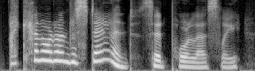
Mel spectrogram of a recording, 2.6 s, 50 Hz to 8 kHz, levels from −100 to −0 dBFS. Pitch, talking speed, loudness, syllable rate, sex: 265 Hz, 140 wpm, -17 LUFS, 4.5 syllables/s, female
